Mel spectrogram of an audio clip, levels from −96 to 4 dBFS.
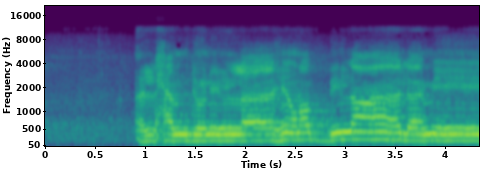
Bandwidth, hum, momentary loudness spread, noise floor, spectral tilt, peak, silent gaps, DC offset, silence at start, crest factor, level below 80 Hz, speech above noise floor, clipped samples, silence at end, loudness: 7.6 kHz; none; 5 LU; -45 dBFS; -6.5 dB/octave; -6 dBFS; none; under 0.1%; 0.9 s; 8 dB; -52 dBFS; 30 dB; under 0.1%; 0 s; -15 LUFS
